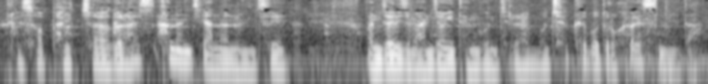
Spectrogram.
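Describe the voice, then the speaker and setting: A man speaks at a fairly low pitch, somewhat breathy. The sound is dry with no echo, with light background noise. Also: ordinary pitch variation, moderate pace. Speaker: dog trainer. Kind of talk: casual video vlog narration to camera. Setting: outdoors at a dog school. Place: garden. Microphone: phone near.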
